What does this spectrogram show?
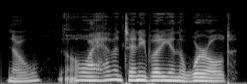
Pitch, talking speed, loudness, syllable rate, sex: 175 Hz, 170 wpm, -16 LUFS, 5.9 syllables/s, female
